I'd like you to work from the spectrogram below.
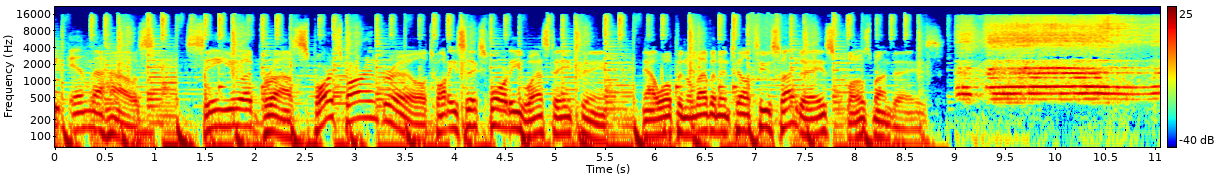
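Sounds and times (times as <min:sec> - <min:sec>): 
speech: 0:00.1 - 0:09.1
steam train whistle from a community club's excursion train: 0:09.0 - 0:11.0.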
